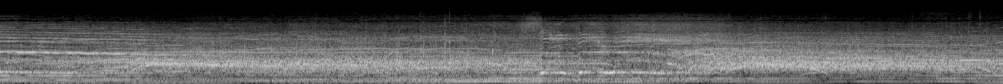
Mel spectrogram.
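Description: Live pop music played through a stadium sound system, with the crowd whooping and yelling over it.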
